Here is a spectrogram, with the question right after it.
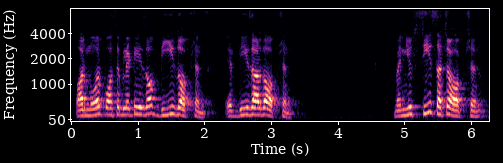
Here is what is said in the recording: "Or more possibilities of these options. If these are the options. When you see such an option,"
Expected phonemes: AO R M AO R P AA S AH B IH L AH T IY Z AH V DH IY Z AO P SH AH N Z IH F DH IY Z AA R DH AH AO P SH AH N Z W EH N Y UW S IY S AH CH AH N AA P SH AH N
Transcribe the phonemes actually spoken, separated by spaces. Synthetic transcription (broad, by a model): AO R M AO R P AA S AH B IH L AH T IY Z AH V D IY Z AO P SH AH N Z IH F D IY Z AA R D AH AO P SH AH N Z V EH N Y UW S IY S AH CH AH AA P SH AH N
